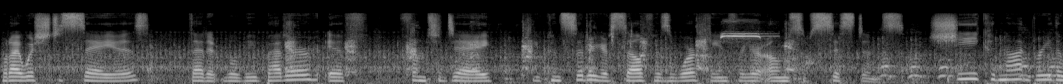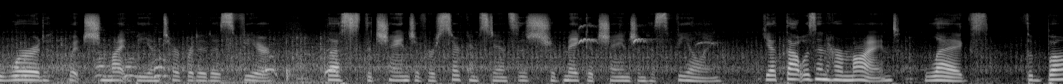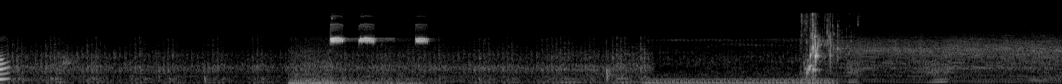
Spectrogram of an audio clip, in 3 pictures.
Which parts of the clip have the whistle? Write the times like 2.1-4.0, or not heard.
7.2-7.8, 16.4-17.8, 24.1-25.6.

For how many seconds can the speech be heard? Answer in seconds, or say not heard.
21 s.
